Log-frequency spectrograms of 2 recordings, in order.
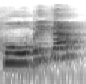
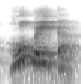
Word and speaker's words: rubrica: Porque rúbrica tinha que ter um acento agudo. E, na verdade, ela é escrita dessa forma, sem o acento. Então, correto será você pronunciar essa palavra como rubrica, certo? Então, não esqueça, não pronuncie mais rúbrica. Você tem que pronunciar o quê? Rubrica. Mas é tão estranho? É estranho, mas é a forma correta da palavra, ok?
